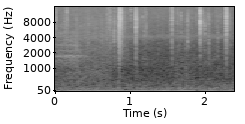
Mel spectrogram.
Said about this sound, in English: You made a campfire.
